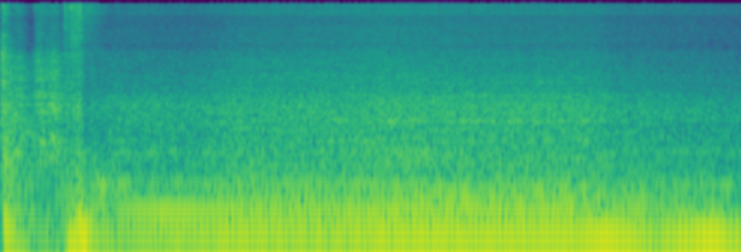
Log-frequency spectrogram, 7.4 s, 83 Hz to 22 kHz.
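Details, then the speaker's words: 6.1 HEMI V8 swapped into a 1970 Coronet, restarted after an overheating/fan issue: starter catches, then steady even low burble at about 800 rpm, no misfires, battery charging at 14 volts, air-fuel ratio 13.7–13.8. Normal idle. "yeah we're idling at uh yeah 800 rpm which is good batteries charging at 14 volts"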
